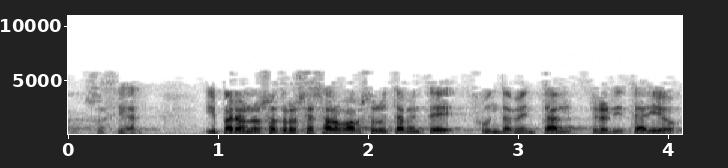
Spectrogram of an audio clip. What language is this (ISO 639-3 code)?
spa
